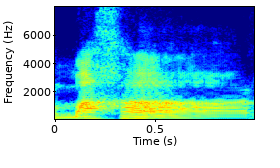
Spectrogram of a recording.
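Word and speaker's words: maja: 부인 이라고 부르기도 했습니다만 여기서 마이아 라는 것은 사람은 이름이 아니고 스페인으로 마하 라고 발음하고 끝내 주는 여인 또는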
